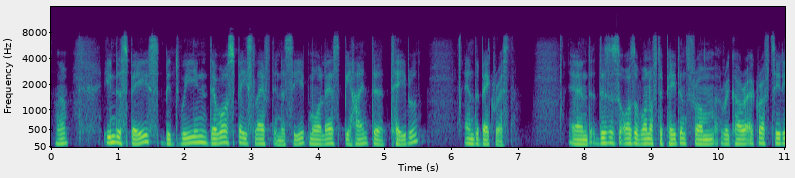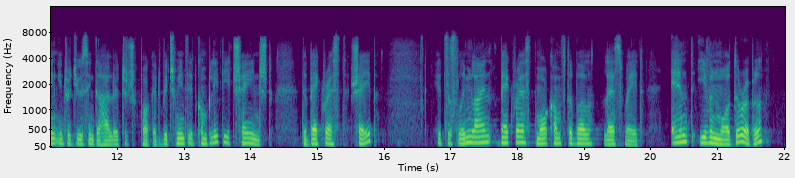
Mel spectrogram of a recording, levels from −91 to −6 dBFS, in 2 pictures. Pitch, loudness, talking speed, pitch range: 125 Hz, -26 LUFS, 155 wpm, 115-140 Hz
